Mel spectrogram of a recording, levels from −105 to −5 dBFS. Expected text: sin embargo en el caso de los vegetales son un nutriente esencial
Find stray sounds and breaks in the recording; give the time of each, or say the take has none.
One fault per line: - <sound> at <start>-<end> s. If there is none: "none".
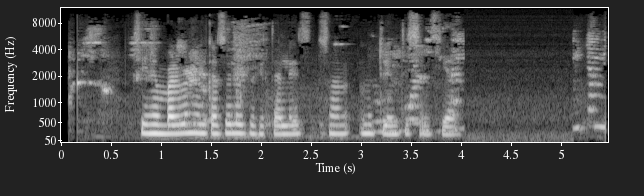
none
